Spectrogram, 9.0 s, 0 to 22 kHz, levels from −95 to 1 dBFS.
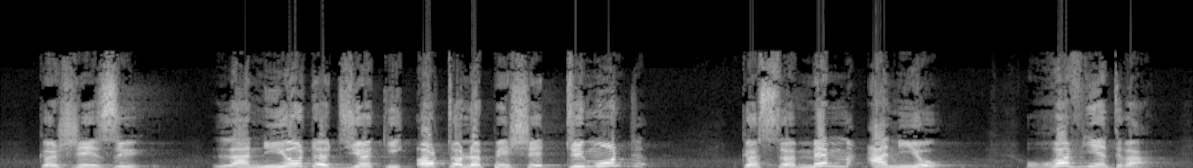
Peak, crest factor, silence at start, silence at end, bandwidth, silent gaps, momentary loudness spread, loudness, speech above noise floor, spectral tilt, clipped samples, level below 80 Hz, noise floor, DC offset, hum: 0 dBFS; 14 dB; 0.3 s; 0.35 s; 16 kHz; none; 8 LU; -12 LUFS; 42 dB; -2.5 dB/octave; 0.1%; -46 dBFS; -55 dBFS; under 0.1%; none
